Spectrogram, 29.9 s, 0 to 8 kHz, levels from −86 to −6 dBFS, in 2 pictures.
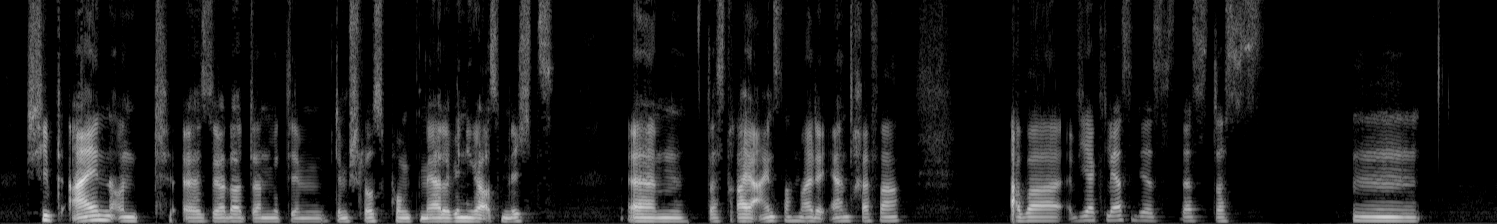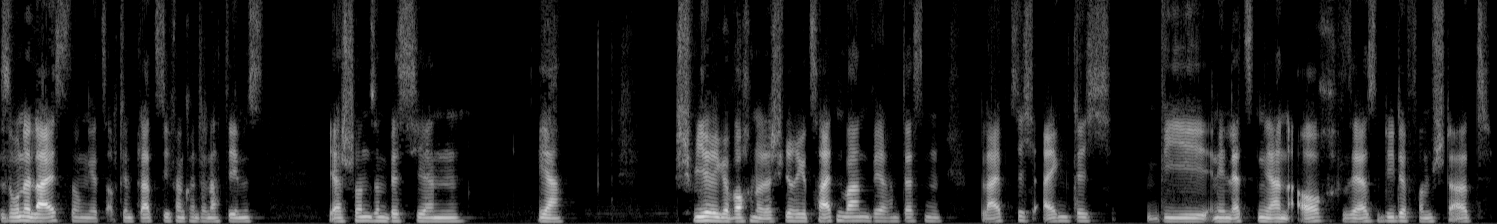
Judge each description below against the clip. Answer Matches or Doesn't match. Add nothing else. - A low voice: Matches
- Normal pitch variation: Doesn't match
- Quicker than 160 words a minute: Doesn't match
